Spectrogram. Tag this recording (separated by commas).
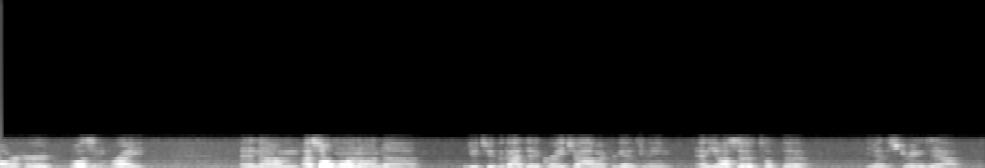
Speech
